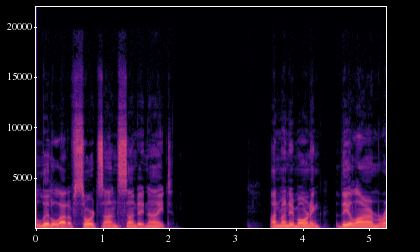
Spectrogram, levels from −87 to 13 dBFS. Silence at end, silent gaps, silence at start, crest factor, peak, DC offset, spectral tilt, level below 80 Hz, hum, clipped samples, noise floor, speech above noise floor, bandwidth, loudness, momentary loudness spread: 0 s; none; 0 s; 14 dB; -4 dBFS; under 0.1%; -5.5 dB/octave; -42 dBFS; none; under 0.1%; under -90 dBFS; over 73 dB; 17 kHz; -18 LUFS; 9 LU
